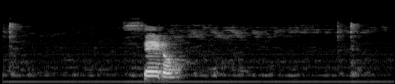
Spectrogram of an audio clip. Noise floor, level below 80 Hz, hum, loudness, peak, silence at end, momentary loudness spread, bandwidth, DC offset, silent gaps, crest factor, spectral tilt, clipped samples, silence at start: -53 dBFS; -82 dBFS; none; -16 LUFS; -2 dBFS; 0.4 s; 28 LU; 9.2 kHz; under 0.1%; none; 22 dB; -1 dB/octave; under 0.1%; 0.1 s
